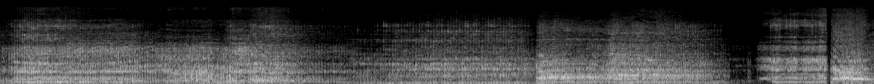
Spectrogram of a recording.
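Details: Tiger giving a sustained, rough, low roar that rumbles on for several seconds, then breaks into louder harsh bursts separated by short gaps near the end.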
